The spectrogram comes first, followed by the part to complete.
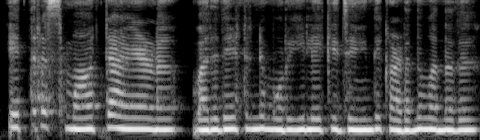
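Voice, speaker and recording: A woman reading an audiobook, voicing a man who gently reassures a friend over the phone. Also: a little high, fairly quick, lightly acted. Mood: reassuring. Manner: gentle, steady encouragement.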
